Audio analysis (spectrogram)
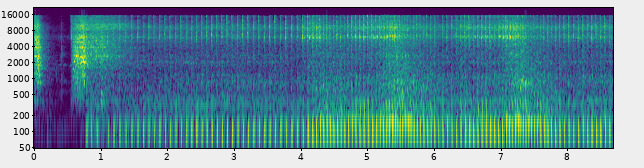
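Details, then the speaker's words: Scooter that was hard to start in the morning, after the faulty part was replaced and the head reassembled: catches after a short crank and settles into an even, steady idle with regular firing pulses and no knocks or misses; the replaced part was the main problem. "oke Guys motor sekarang nih sudah hidup jadi bermakna memang masalah yang aku tunjukkan Tari itu apa yang aku sudah ganti itulah permasalahan utama dia"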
